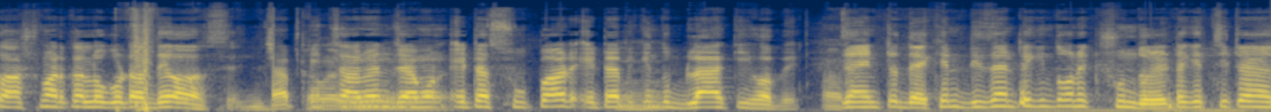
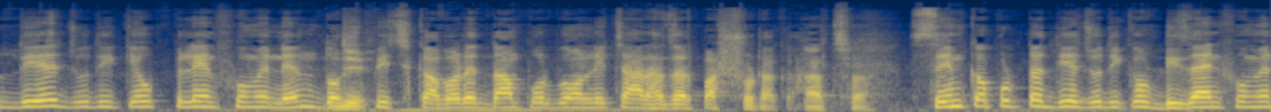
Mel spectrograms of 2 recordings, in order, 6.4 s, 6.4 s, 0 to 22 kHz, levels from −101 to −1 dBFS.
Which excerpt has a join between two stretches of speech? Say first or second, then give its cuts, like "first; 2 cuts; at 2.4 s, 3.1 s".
first; 2 cuts; at 1.3 s, 4.2 s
